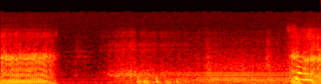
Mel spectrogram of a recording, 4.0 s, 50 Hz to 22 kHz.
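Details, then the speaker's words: Loud rough snoring during sleep with a quieter gap, from a patient in a hospital sleep lab, measured at about 80 decibels. "вот этот пациент громко храпит сейчас громкость около 80 децибел это типично если храп мешает"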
